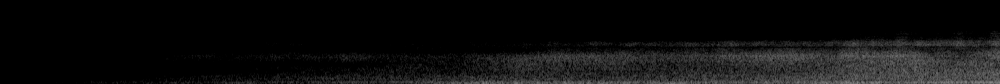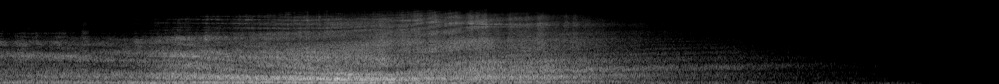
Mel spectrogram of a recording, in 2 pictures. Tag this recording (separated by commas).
Vehicle, Aircraft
